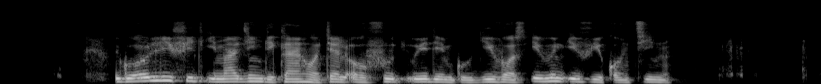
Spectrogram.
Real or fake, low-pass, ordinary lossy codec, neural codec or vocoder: fake; none; none; codec, 16 kHz, 6 kbps, DAC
